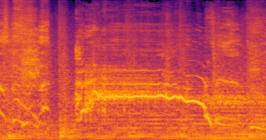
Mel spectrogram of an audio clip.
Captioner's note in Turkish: Bağırıyor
